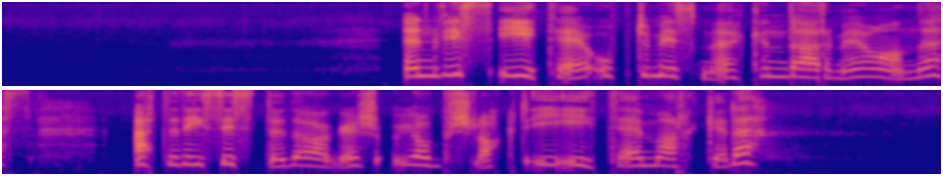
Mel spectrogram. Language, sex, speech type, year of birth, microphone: Norwegian, female, read, 1985, Sennheiser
